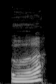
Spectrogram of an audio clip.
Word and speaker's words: Ur: I mean, on that tune, I believe we might have been listening to a golden lyre of Ur.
